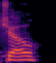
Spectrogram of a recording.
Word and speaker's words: pho: It's a soup, but it's PHO. Okay. You pronounce it pho.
